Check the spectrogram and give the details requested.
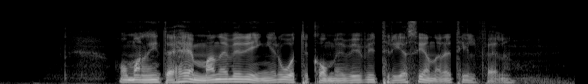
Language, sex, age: Swedish, male, 51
